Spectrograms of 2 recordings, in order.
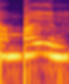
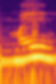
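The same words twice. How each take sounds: First: MAIN with an A-I glide, like "mine"; correct German vowel. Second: MAIN with E-I as spelt, like "mayn"; mispronounced vowel. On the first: Teacher showing how E I is read, correct A-I in "main". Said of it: "itu bacanya A I". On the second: Teacher showing what to avoid, wrong E-I in "main". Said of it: "bukan main". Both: Shown as a demonstration.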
